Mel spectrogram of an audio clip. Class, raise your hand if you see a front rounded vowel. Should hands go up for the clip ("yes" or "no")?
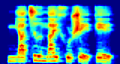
no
